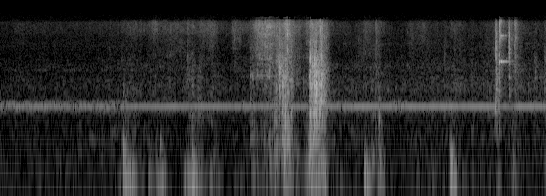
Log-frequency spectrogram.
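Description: A faint steady tone, held at one pitch over a video-call audio line, with scattered soft knocks and two brief hissing rustles about four seconds in.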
